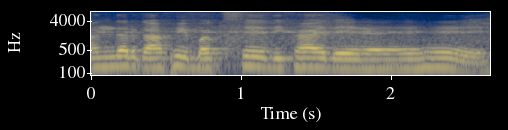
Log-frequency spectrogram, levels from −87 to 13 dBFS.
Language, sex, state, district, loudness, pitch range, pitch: Hindi, male, Gujarat, Gandhinagar, -14 LUFS, 135-150 Hz, 145 Hz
